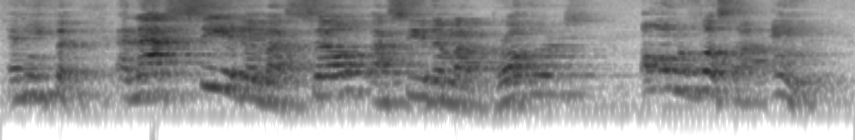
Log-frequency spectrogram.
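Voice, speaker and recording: With an extremely high, sharp and expressive voice, a middle-aged preacher moves briskly through a conversational sermon, frequently restarting and repeating phrases. He is recorded from afar in an echoey hall, the congregation audible around him.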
